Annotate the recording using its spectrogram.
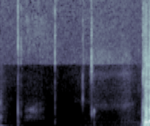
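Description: Near silence in a pause between spoken sentences, broken only by a few faint ticks, until a man's voice starts speaking again at the very end.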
